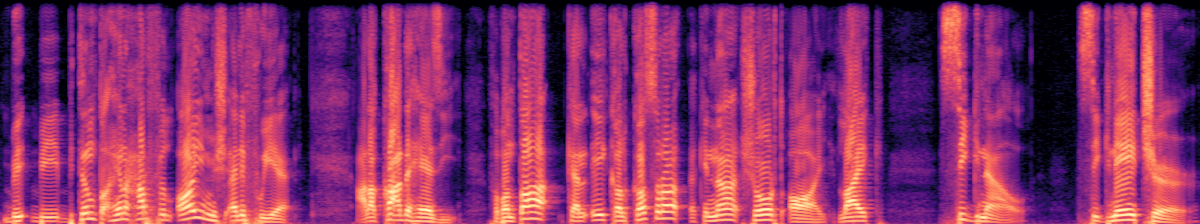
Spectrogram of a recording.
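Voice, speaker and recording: A man's voice: a little high, very animated, moderate pace, a bit bright. A man speaking Egyptian Arabic, teaching English letter sounds step by step and often checking in with "okay?". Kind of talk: lesson.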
